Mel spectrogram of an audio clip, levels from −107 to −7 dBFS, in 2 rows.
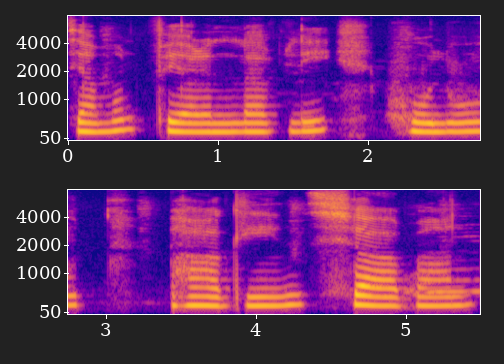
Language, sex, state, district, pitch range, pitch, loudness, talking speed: Bengali, female, West Bengal, Malda, 210-230 Hz, 220 Hz, -26 LUFS, 75 wpm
